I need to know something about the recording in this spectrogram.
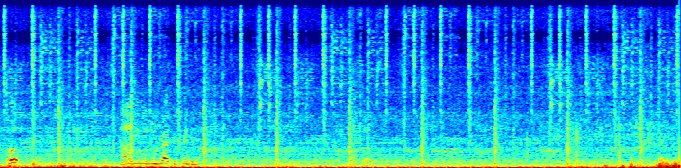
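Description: A car engine idling steadily, a low even hum, with a few brief voices over it.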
